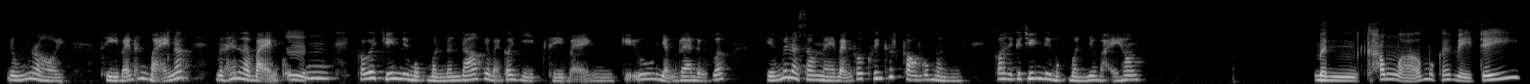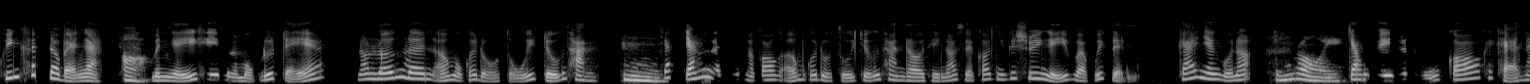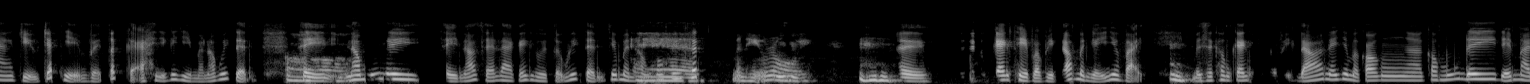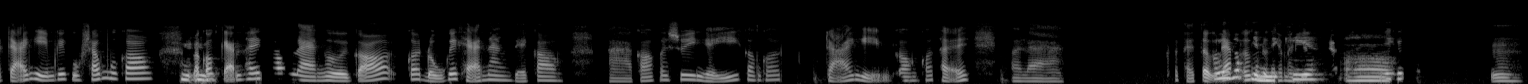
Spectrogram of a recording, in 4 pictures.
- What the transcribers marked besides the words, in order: static; tapping; distorted speech; other background noise; laughing while speaking: "Ừm"; laugh; unintelligible speech
- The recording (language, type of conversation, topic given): Vietnamese, podcast, Bạn đã từng đi một mình suốt cả chuyến đi chưa, và cảm giác của bạn lúc đó ra sao?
